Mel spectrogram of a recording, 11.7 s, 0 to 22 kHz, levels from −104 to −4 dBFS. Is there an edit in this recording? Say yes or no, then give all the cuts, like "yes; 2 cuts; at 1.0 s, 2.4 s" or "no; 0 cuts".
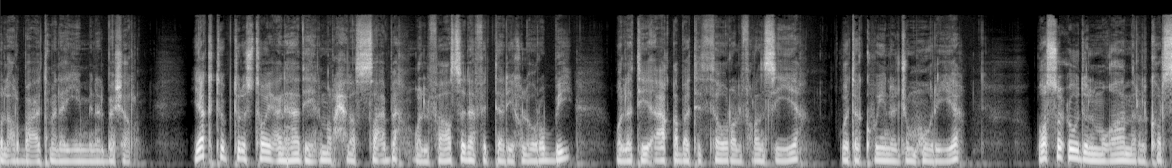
no; 0 cuts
